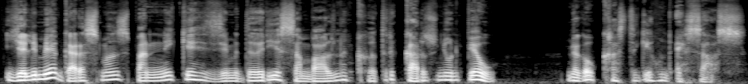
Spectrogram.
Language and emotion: Kashmiri, sad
